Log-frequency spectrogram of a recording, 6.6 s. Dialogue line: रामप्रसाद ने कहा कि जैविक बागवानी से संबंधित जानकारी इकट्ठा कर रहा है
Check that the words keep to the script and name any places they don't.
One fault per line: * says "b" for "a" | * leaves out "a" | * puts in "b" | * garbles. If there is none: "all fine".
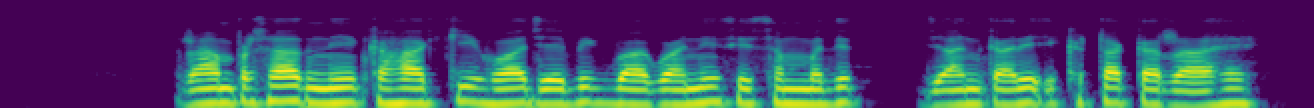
* puts in "वह"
